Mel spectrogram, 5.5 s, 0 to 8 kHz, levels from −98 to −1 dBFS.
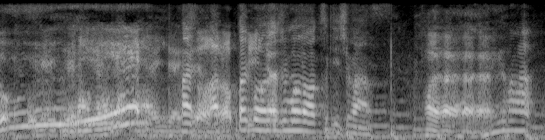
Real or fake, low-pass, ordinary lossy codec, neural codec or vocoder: fake; 7.2 kHz; none; codec, 16 kHz, 4 kbps, FreqCodec, smaller model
